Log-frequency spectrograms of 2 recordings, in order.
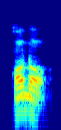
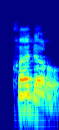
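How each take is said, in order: First: The vowels sound like o. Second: The vowels sound like a. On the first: The speaker calls it wrong. "hati-hati jadi kodo" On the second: The speaker calls it right. "Ro-nya tebal"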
